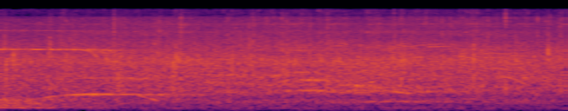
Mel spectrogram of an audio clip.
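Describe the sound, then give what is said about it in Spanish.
An audience at a Spanish-language church service breaks into steady, sustained applause for God, a dense wash of clapping hands that holds at an even level throughout, with faint voices and a brief whistle-like tone mixed in. “Dámele un aplauso fuerte a Dios, te lo estoy diciendo.”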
